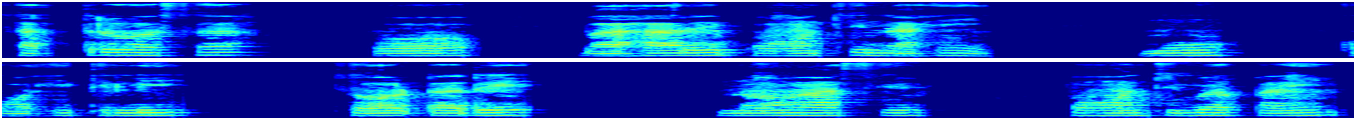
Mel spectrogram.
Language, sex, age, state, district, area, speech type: Odia, male, 18-30, Odisha, Ganjam, urban, spontaneous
